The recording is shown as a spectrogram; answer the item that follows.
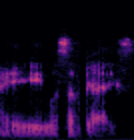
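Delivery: deep, very low, hushed, barely audible voice. Speaker mimics how a man used to greet everyone on coming in, imitating his greeting. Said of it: "You just super sounded like that fool".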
